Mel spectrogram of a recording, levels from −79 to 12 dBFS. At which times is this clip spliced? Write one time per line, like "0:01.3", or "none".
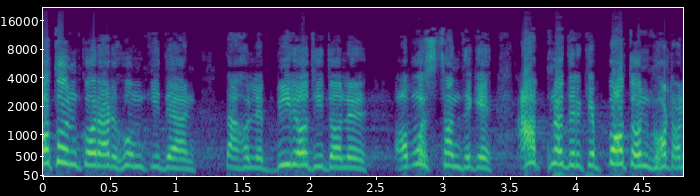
none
